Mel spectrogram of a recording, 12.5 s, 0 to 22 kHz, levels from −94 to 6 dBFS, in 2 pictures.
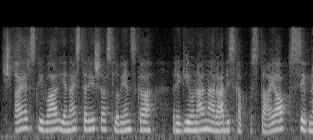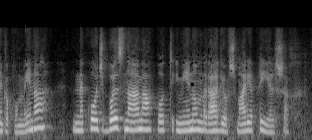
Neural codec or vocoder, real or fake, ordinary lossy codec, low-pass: codec, 16 kHz in and 24 kHz out, 0.6 kbps, FocalCodec, streaming, 2048 codes; fake; AAC, 32 kbps; 10.8 kHz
